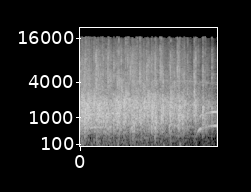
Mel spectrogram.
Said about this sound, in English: Could we give him another huge round of applause?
